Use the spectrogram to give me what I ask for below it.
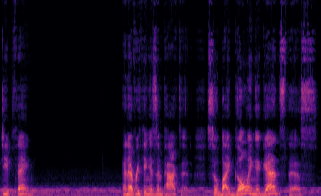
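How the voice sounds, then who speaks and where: A woman giving an earnest, reflective tarot reading, pausing often with fillers, over a music bed. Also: medium pitch, fairly bright tone. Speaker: tarot reader. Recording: clear music bed behind voice. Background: background music.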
